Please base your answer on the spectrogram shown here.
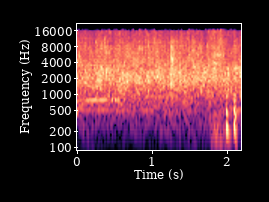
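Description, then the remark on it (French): Audience applause in a hall: a steady wash of many hands clapping, fairly even in loudness, with a brief voice rising over it near the end. “Est-ce qu'il y a des gens qui se sont déjà pris des gaz par les CRS par applaudissement dans la salle”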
